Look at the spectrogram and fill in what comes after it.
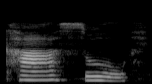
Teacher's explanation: the T in that word is actually silent. I don't make the T sound in the word castle.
